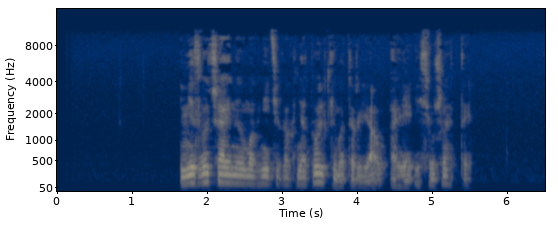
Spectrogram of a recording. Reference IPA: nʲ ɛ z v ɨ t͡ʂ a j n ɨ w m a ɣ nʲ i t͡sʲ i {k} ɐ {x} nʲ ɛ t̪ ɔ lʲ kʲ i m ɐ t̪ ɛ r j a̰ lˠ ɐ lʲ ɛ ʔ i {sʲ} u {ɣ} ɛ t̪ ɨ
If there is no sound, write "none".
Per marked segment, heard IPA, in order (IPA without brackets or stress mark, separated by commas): k, x, sʲ, ʐ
